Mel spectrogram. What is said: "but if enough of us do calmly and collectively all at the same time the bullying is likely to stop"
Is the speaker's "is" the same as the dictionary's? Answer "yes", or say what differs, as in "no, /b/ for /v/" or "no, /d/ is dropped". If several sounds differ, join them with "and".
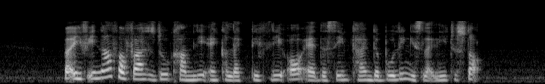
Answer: no, /s/ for /z/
